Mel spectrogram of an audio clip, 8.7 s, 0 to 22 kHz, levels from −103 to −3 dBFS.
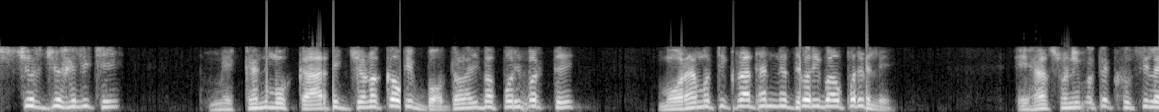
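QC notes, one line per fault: Throughout, G.729 codec: the whole clip sounds like 8 kbit/s VoIP speech rebuilt from a vocal tract filter, a pitch predictor and a handful of pulses per frame. Nothing comes through above 4 kHz, and the roughness and synthetic edge are plainly audible.
2.0 to 3.0 s and 5.5 to 6.5 s, chunks out of order: in each span two 500 ms blocks have swapped places, with the earlier one turning up one chunk late. Nothing goes missing, but the sound jumps out of sequence, with hard joins at the seams.
3.92 to 4.00 s and 8.10 to 8.21 s, VoIP packet loss concealed by the speech codec: about 40 ms of audio went missing each time, which fits two dropped 20 ms packets. The decoder stretched the last pitch and filter into a fading buzzy tone or coloured noise, and the sound stays weak and smeared for a moment after packets resume.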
